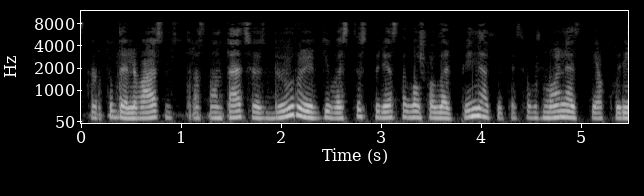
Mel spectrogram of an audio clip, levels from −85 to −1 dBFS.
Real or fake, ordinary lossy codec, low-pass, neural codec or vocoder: real; MP3, 32 kbps; 10.8 kHz; none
